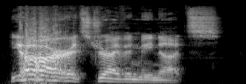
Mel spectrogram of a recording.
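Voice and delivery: put-on swashbuckling pirate voice on "yar". Telling a joke, quoting the pirate's punchline in a pirate voice. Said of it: "The pirate goes".

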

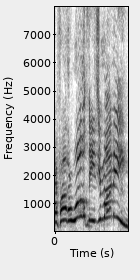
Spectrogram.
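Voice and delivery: very high-pitched cartoon mouse voice. Asked to say something Mickey would say, the speaker does a Mickey voice. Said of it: "Say some Mickey".

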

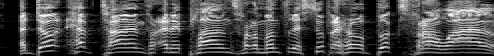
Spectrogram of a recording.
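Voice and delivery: bad high Scottish accent. Reading out Morrison's interview quote, in a bad Morrison impression, Scottish accent. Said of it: "That was the worst Scottish accent ever".

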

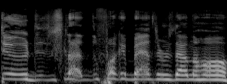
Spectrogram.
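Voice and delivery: put-on, very high, screamed yell. Telling how they screamed at a blacked-out guy who thought he was in the bathroom, retelling a scream. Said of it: "I screamed out".

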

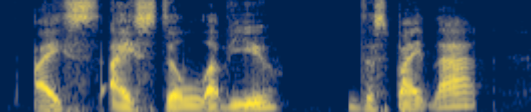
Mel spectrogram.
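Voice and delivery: ordinary talk

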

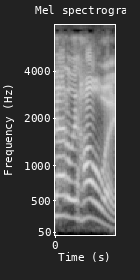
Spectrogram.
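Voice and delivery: acted-out high crowd shout, all together. Retelling a comedy bit, imitating the audience: imitating a crowd yelling. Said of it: "everyone yells out".

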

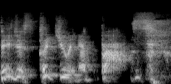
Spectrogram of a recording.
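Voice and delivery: dismissive voice, done for laughs. Imitating a husband complaining about personality tests: Bill impression. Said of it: "Do y'all like my Bill impression?".

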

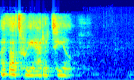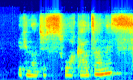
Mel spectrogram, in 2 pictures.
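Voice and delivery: snake-like, snaky voice. Something holding the door shut speaks once more, in a snaky voice. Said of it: "you would hear that snaky voice".

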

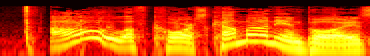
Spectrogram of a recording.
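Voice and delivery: put-on high-pitched voice of an older woman. Voicing a woman who answers the door to FBI agents, older woman voice. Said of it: "and there's an older woman".

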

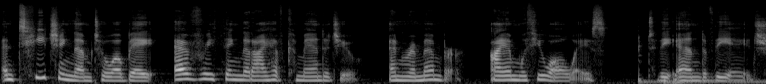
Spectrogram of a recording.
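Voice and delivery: usual speaking voice

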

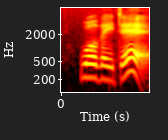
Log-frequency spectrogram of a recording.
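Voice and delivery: mock deadpan, matter-of-fact, unjoking delivery. Student retelling how her conspiracy-theorist math professor answered, imitating a deadpan reply. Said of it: "he just gets totally deadpan".

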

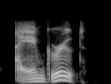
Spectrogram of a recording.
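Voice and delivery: sweet, cute tiny-creature voice. Quoting a commercial line about insurance: Baby Groot voice. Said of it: "That, that, that wasn't too bad".

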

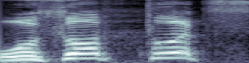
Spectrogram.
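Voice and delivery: put-on New York accent. Recalling the character voice she asked about, speaker repeats it: New York accent. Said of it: "it was like a New York kind of thing".

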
